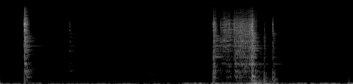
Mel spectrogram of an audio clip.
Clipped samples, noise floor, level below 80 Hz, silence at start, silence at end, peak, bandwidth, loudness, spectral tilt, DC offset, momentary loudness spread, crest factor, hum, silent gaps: under 0.1%; -65 dBFS; -56 dBFS; 0 s; 0 s; -10 dBFS; 16 kHz; -33 LUFS; 0.5 dB/octave; under 0.1%; 16 LU; 30 dB; none; none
